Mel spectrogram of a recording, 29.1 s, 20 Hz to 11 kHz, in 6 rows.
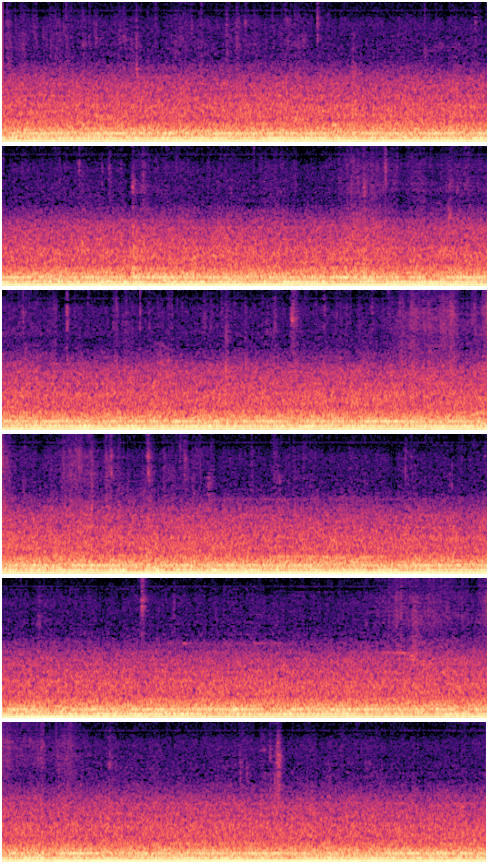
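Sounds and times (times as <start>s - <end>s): train interior hum: 0.0s - 29.0s.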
